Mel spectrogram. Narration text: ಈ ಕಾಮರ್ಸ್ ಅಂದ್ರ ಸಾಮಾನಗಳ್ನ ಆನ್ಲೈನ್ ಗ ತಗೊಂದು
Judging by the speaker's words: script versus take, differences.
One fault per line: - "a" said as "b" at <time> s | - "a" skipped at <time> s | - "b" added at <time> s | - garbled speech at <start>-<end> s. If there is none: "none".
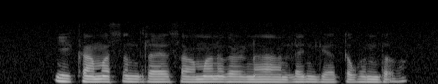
none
